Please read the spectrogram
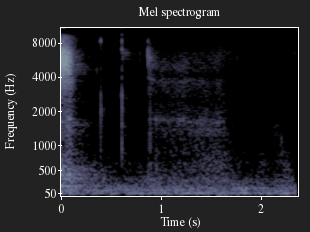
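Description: A few faint clicks in quick succession about half a second in, from the buttons of a handheld LED light-kit remote being pressed to change colour, then near silence.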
